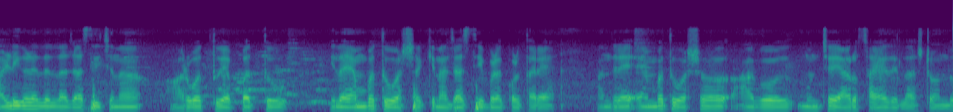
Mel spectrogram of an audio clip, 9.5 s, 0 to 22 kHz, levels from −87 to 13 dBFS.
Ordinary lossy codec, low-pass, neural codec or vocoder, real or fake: none; none; none; real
